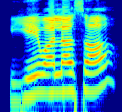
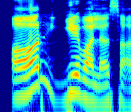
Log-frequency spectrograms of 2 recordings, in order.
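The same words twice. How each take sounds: First: सा held long and slow with a rising end; demo second sa. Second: सा slow and falling, a bit lower; demo third sa. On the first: Teacher shows pupils the second सा, slow and rising. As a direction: drawl सा slowly, voice rising. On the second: Teacher shows pupils the third सा, slow and falling. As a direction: let सा sink slowly at the end. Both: Shown as a demonstration. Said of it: "तीन तरीके के सा मैंने बताए थे".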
